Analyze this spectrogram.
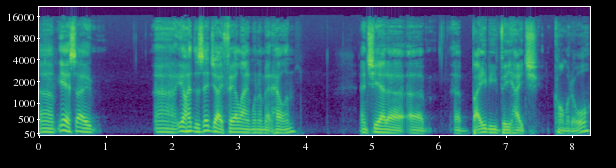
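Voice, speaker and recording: Speaking with an Australian accent, a man uses a fairly low pitch and a dark, mellow tone, with lively intonation at a moderate pace and long, frequent pauses. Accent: Australian, broad. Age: 70s. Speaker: funeral director. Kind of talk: casual chat.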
